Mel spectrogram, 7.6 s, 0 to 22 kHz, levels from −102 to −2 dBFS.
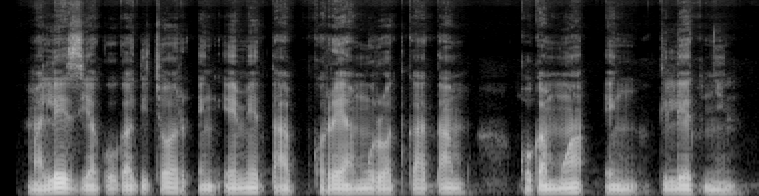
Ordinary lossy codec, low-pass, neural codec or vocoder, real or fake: none; none; none; real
